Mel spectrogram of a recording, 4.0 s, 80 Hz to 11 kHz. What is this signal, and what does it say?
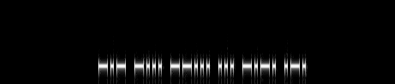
Morse code, heard as a keyed tone, about 40 wpm, 700 Hz. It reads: KB7SCR
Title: USA Call Signs - 6 Characters - 4x Character Spacing - 40wpm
